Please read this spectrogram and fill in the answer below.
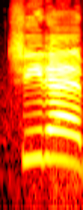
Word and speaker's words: Gita: Cheeta means a short trip in Italian and it's spelt gita and jitta takes lots of short trips the inspiration for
